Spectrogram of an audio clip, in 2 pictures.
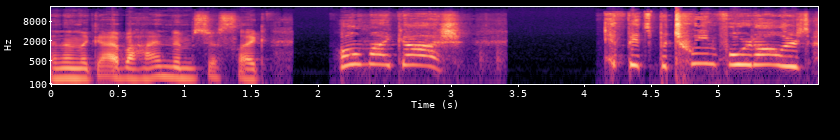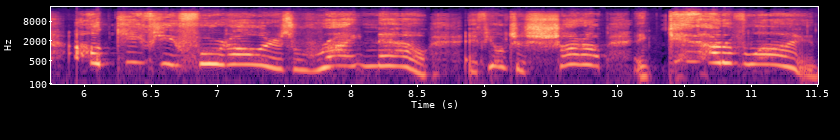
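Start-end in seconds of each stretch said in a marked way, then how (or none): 2.1-11.5 very high-pitched, exasperated yelling scream, acted out. Retelling how a customer screamed at the man ahead in line: imitating someone screaming. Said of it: "they start screaming at each other".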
